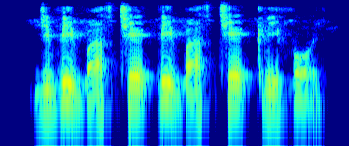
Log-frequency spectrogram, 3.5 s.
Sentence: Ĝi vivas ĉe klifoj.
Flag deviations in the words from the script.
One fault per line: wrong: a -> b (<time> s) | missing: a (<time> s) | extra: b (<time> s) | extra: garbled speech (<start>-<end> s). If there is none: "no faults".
extra: vivas ĉe (1.6 s)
